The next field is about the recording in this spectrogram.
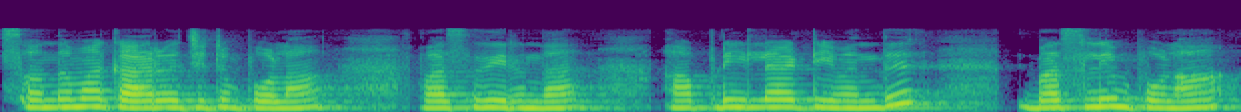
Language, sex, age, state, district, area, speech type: Tamil, female, 45-60, Tamil Nadu, Krishnagiri, rural, spontaneous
